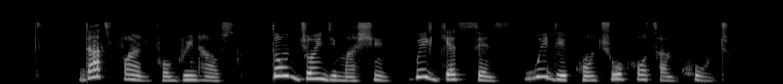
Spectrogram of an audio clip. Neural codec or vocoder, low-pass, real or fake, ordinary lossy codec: none; 7.2 kHz; real; none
